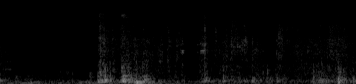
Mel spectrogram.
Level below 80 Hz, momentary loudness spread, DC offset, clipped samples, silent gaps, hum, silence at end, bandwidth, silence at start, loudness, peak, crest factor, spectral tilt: -58 dBFS; 18 LU; under 0.1%; under 0.1%; none; none; 0 s; 16 kHz; 0 s; -49 LUFS; -28 dBFS; 20 dB; -5 dB/octave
